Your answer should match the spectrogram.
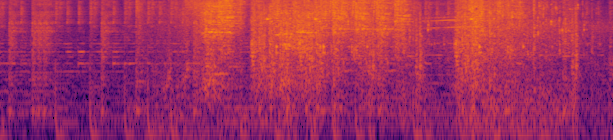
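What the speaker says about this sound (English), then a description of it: "Saber runs, smashing away the swarming bone creatures." Saber smashing through swarming bone creatures in the Fate/Stay Night visual novel, a continuous clattering, shattering crash that swells in loud waves over a steady noisy bed, with no voices.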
